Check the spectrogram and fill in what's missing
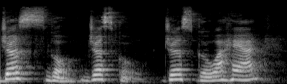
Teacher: A gente tem tipicamente essa omissão do T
